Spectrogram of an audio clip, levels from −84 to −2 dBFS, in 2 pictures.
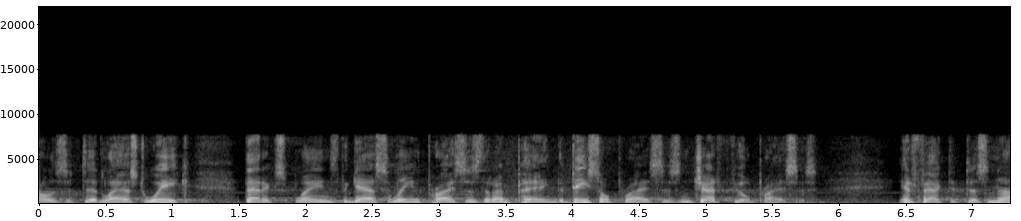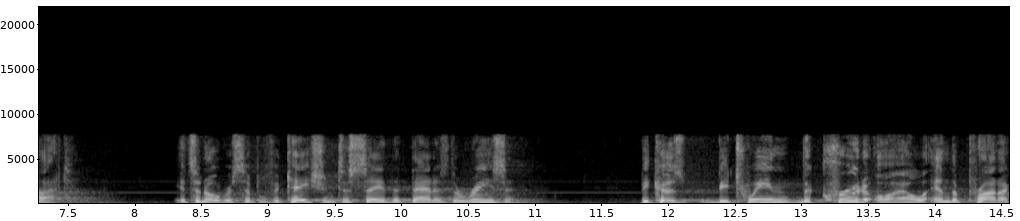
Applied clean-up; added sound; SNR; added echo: none; none; none; none.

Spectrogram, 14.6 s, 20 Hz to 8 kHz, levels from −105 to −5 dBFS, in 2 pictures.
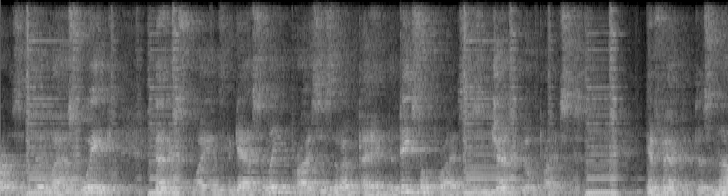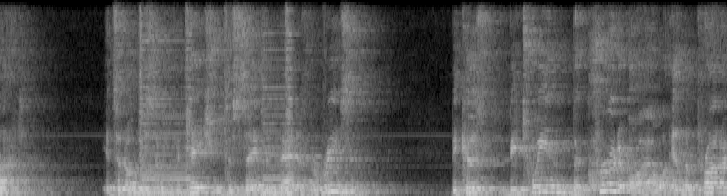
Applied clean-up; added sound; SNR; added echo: none; Guitar; 6 dB; reverberation time 0.9 s.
